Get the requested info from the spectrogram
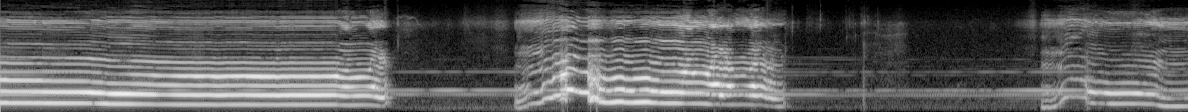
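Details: Tornado sirens sound behind a howling pet dog: one long even howl, then a wavering howl that rises sharply and wobbles before sinking, and a final rising howl after a quiet stretch carried by the steady siren.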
